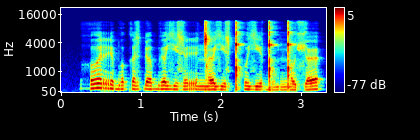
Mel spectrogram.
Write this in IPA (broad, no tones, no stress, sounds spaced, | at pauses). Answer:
h o ə̯ r ʏ b o k ə z ɗ ə b ʏ ə̯ zʲ ə z ʏ r ʏ ŋ͡ǀ œ zʲ œ z ǃʰ u zʲ œ ɡ͡ǃ u m ŋ͡ǃ o ɕ œ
